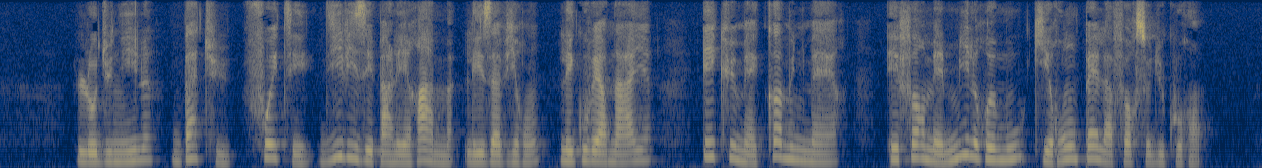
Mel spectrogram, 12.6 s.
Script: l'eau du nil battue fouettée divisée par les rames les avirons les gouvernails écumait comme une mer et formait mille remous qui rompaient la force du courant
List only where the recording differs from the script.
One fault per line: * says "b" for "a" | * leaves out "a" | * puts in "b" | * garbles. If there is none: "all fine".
all fine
